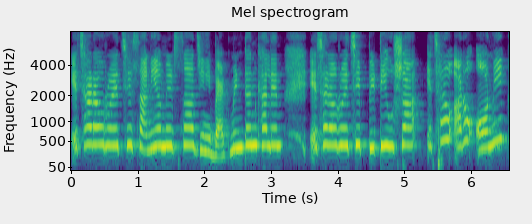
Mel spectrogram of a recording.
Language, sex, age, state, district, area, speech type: Bengali, female, 30-45, West Bengal, Purulia, urban, spontaneous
